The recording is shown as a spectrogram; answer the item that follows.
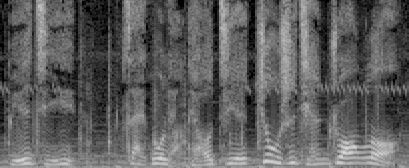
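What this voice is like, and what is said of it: Quiet, hushed voice. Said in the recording (Chinese): “小声的回答”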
